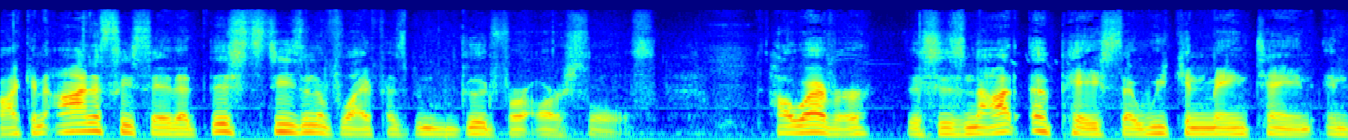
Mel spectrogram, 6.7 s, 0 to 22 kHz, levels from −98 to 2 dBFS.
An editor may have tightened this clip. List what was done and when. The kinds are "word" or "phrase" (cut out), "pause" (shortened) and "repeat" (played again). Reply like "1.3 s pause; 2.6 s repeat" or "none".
2.2 s word

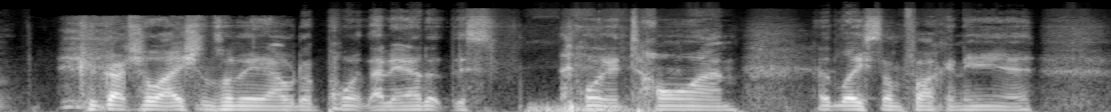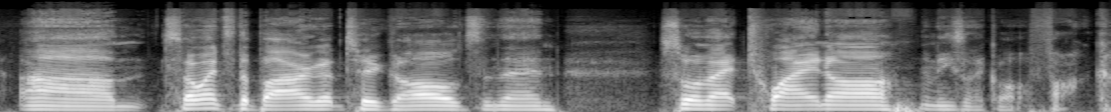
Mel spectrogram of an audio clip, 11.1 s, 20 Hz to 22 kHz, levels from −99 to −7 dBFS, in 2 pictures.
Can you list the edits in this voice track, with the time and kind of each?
none

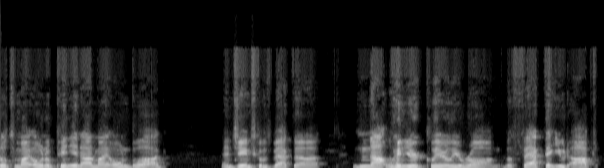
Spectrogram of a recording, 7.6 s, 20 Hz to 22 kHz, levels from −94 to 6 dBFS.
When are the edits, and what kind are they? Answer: 3.6 s word

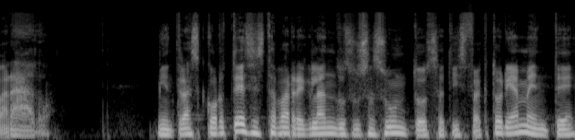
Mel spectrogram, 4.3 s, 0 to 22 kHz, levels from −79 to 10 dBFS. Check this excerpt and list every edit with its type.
none

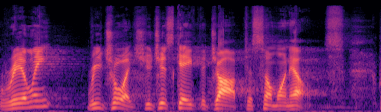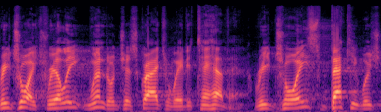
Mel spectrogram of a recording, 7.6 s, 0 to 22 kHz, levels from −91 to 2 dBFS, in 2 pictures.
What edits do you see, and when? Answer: 3.7 s pause; 6.3 s pause

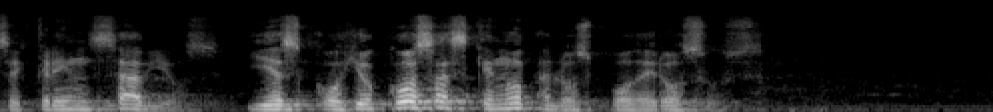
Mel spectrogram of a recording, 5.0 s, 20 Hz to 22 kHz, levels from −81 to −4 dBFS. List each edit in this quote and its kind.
1.2 s pause; 2.7 s phrase

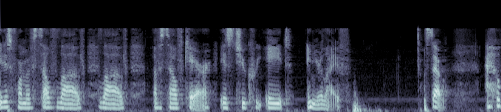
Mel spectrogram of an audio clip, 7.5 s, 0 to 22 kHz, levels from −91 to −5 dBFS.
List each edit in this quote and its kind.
1.5 s repeat; 3.2 s pause; 4.6 s word

